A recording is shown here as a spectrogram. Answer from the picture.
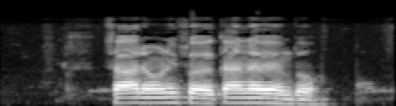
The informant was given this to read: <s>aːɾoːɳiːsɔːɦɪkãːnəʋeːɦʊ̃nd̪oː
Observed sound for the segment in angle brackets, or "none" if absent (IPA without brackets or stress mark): s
